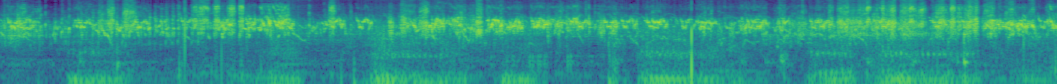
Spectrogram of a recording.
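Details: Several pet budgerigars chattering together, a dense, continuous warble of scratchy chirps and squawks with short pauses, loudest in the upper range, with faint low thumps beneath.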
